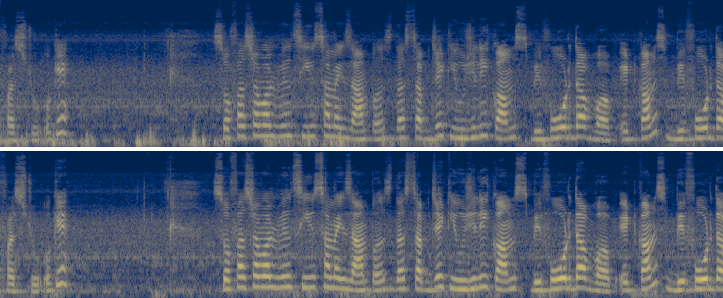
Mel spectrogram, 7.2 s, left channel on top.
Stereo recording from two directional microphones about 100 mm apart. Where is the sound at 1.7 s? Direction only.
40° right (ahead or behind).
